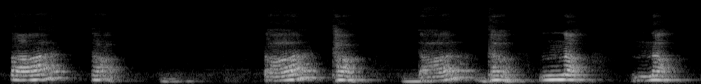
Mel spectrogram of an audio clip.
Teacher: అణ next త వర్గానికి వస్తే త థ ద ధ న ఇవి వీటిని దంత్యాలు అంటాము అంటే దంతాల మూలాల్లో పుడతాయి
